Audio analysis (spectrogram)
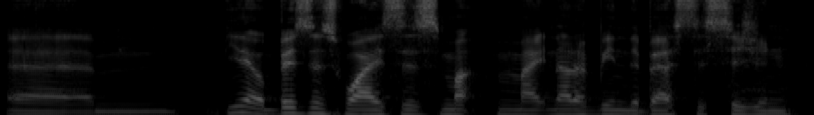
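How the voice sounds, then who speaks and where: A man's voice: medium pitch, normal speed, smooth. A middle-aged man from the southern Netherlands, a Dutch speaker talking English, explaining at length as an interview guest with fillers and restarts. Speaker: winery managing director, guest. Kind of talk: conversational interview.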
